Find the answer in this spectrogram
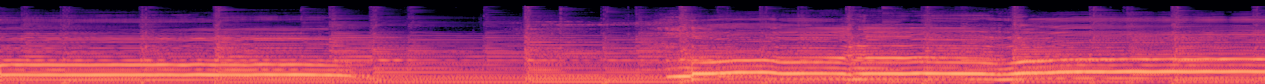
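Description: A man sings a worship song in long held notes over a strummed acoustic guitar. About two seconds in his voice falls away for roughly a second and a half, and the next held line comes in.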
